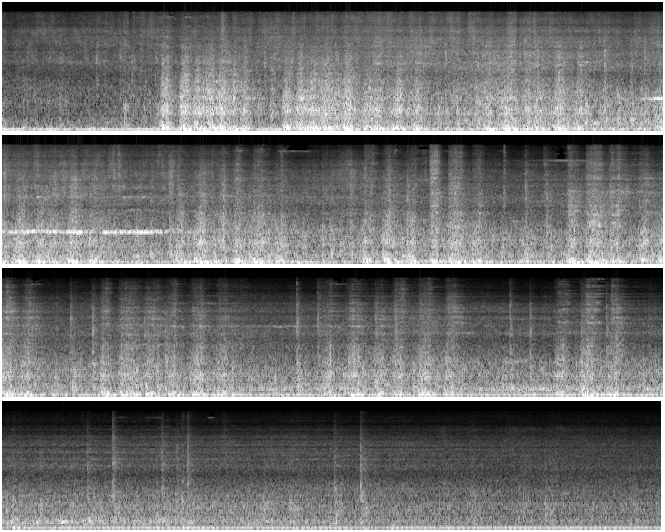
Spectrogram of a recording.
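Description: Narrow-gauge Welsh Highland Railway carriages rolling over the flat crossing with the standard-gauge line. The train rumbles in about two seconds in, with a brief high-pitched tone around seven seconds. From about ten to twenty seconds in the wheels clatter in many sharp clicks over the crossing's rail gaps, then the train's rolling fades.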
